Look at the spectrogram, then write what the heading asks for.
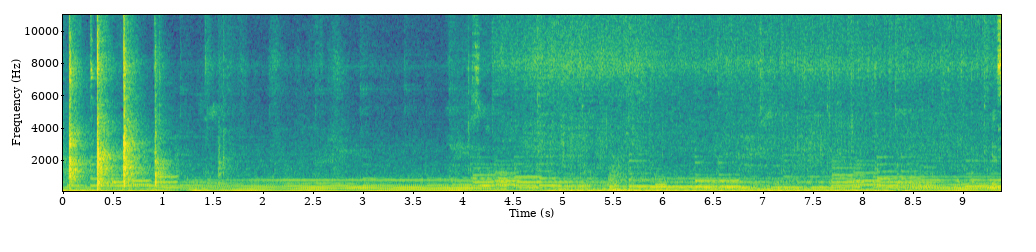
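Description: Paratha sizzles on a hot tawa griddle, a steady soft crackle and hiss, with a few sharp snapping pops at the start.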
